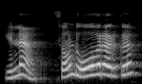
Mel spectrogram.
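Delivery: sharp rebuke. Acted. Constable rebukes shouting man. (கடுமையான கண்டிப்பு)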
